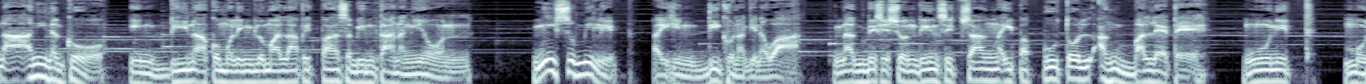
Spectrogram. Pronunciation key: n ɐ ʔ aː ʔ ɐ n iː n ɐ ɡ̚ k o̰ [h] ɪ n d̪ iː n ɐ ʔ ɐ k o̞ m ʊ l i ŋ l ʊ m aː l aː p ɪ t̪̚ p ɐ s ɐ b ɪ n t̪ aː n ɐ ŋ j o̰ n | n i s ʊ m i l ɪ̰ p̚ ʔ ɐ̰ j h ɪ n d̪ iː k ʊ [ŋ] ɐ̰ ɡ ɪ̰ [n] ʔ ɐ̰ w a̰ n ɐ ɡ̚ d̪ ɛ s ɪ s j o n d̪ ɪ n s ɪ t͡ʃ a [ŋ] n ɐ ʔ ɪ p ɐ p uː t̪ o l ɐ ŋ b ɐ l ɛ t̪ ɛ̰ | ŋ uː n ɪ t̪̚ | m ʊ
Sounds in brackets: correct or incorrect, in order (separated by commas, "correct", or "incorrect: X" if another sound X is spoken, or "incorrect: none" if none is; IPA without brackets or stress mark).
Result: correct, incorrect: n, correct, correct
